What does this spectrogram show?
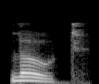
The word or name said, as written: lote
